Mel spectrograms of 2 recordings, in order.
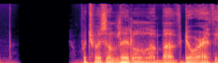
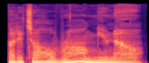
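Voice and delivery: high, louder earnest protest; 10 semitones higher, 5 dB louder than usual. A narrator's reading. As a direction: insist sincerely, little girl to the hen. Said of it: "declared Dorothy earnestly".

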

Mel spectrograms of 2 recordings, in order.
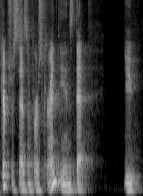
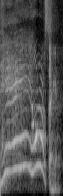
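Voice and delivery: much higher, playful concerned hey hey hey; mock alarmed husband; 3 dB quieter, faster than usual. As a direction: stop her mid-sentence in mock alarm. Husband stops wife, concerned.

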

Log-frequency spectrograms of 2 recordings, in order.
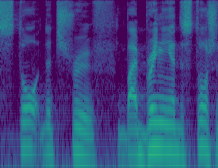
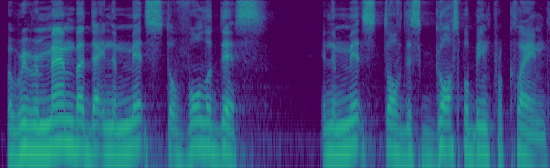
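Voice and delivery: usual speaking voice

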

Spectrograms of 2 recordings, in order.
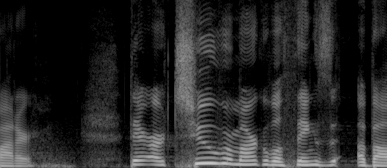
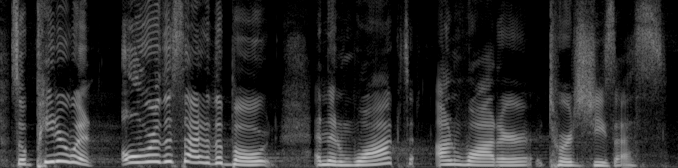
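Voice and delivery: ordinary talk

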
